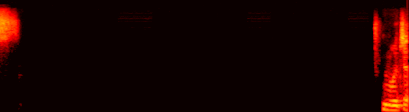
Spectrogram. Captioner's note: silence while question is being answered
